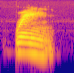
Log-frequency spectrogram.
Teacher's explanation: that is voice lingual palatal liquid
